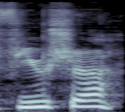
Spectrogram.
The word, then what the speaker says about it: fuchsia: Fuchsia? Is it fuchsia? It's fuchsia, which I have never known how to spell off the top of my head, but I will now.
